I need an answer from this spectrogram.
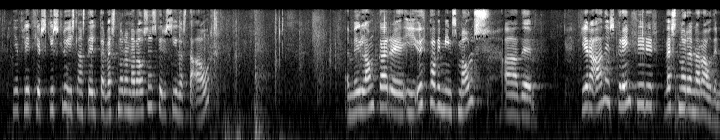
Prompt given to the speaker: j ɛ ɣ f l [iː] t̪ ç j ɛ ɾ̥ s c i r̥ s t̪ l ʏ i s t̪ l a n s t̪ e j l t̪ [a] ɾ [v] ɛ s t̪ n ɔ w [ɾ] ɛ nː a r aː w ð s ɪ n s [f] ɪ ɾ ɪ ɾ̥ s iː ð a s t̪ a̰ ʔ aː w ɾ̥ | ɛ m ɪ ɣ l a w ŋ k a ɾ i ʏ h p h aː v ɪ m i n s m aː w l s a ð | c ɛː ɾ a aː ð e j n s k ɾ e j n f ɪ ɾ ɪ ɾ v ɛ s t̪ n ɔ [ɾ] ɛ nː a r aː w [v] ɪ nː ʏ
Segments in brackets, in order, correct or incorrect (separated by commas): incorrect, correct, correct, correct, correct, correct, incorrect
